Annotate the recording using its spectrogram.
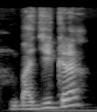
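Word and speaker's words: ויקרא: Se pronuncia Vayikra, Vayikra, según lo que investigué. Entonces, nosotros lo pronunciamos en español como Levítico, pero en hebreo sería Vayikra.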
